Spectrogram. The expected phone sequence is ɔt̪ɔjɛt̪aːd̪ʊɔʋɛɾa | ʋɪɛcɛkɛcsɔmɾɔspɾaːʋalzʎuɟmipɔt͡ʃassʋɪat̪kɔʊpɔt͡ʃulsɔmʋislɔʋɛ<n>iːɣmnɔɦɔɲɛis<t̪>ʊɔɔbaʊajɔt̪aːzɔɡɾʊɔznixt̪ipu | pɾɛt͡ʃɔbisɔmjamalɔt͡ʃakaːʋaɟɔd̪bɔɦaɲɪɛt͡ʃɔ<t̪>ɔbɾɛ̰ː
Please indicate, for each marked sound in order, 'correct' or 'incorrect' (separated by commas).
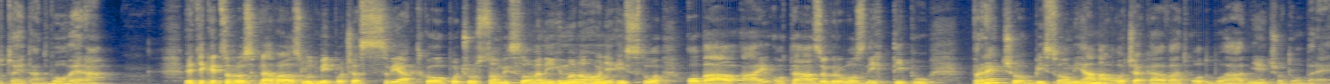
correct, correct, incorrect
